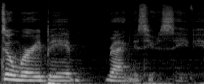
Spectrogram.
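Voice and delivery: cool, smooth and suave delivery. A role-play character calls out to a companion during a fight: cool and smooth. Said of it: "saying it all cool and smooth".

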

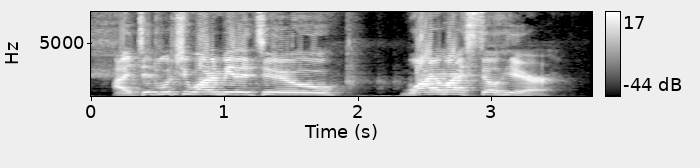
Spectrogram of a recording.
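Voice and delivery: high, loud, in-character yell. Playing a character who yells into an empty stone room: in-character yell. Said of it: "I'm going to yell out loud".

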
